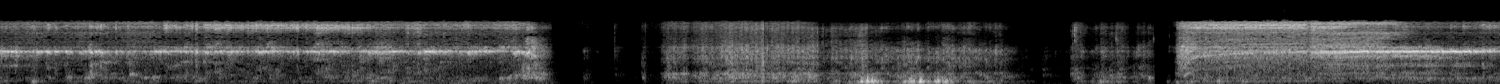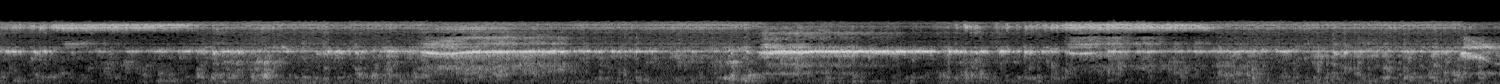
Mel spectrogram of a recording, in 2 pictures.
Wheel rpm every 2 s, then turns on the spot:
230, 230, 200, 20, 20, 20, 160, 230, 230, 230, 230, 230, 230, 230, 230.
6-12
